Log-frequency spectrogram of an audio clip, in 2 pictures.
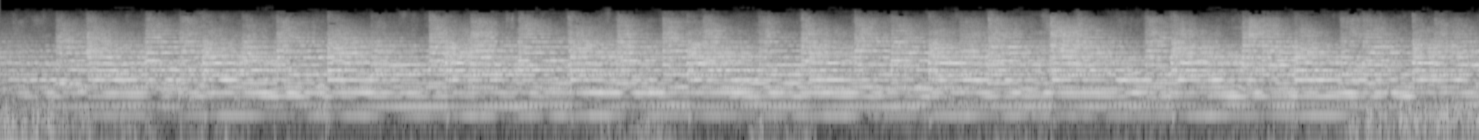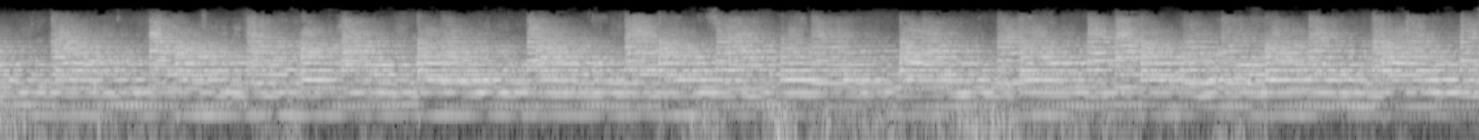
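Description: Church bells ringing in a continuous festive peal, struck rapidly so that each new stroke overlaps the ringing of the last.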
